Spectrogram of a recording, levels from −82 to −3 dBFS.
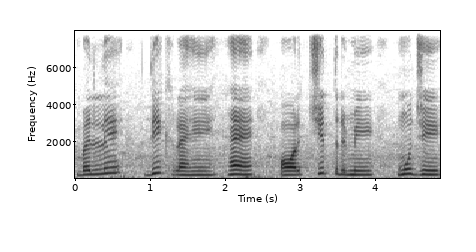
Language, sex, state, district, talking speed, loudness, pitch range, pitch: Hindi, female, Madhya Pradesh, Katni, 100 wpm, -19 LUFS, 210-255 Hz, 220 Hz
